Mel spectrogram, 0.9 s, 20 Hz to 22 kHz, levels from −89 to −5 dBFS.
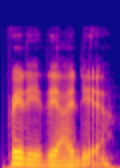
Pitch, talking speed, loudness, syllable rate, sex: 115 Hz, 200 wpm, -17 LUFS, 6.2 syllables/s, male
